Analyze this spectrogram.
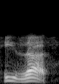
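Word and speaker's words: Jesús: forget, if you say Jesus, pronounce it in the Spanish way and just think a little bit. It's he's us. He's He's us.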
